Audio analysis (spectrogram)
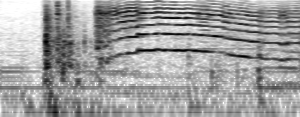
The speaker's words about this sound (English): Shit, who the hell could that be? I didn't think anyone even knew I was staying out here. Single woman alone in an isolated cabin gets a mysterious knock on her door. Kinda sounds like the start of a horror movie.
